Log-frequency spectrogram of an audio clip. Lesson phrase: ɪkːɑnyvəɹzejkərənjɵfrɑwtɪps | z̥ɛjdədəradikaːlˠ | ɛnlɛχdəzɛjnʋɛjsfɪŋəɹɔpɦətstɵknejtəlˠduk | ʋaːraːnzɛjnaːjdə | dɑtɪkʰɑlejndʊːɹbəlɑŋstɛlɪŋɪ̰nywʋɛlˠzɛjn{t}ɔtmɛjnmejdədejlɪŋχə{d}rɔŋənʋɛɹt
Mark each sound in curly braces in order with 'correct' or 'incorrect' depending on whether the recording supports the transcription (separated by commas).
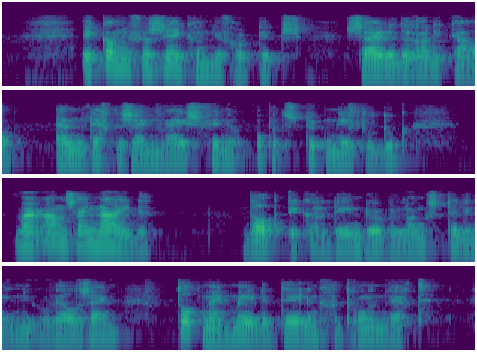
correct, correct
